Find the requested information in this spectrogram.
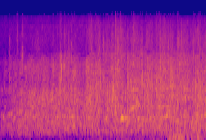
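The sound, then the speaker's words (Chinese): Audience applause during a comic crosstalk stage routine, a dense, even wash of clapping that holds steady for about four seconds. “就这您还鼓掌了？”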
